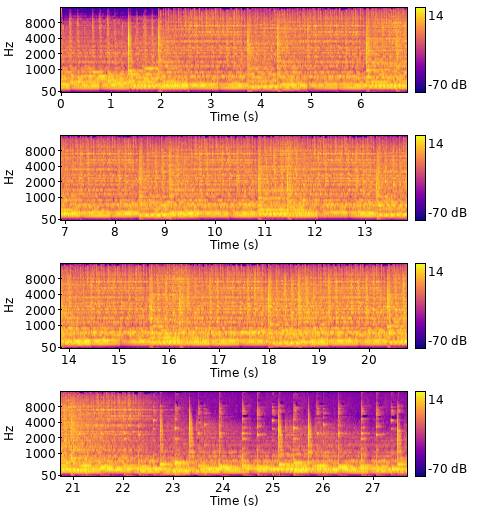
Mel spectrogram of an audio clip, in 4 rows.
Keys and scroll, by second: 1.4 4, 6.5 ctrl+d, 7.5 F1, 10.0 3, 11.2 ctrl+z, 15.2 4, 19.1 3, 23.1 ], 26.3 4.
